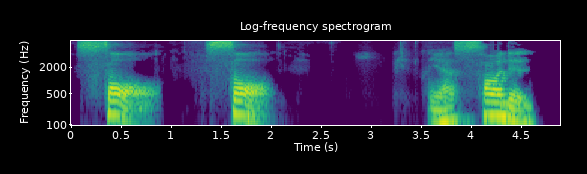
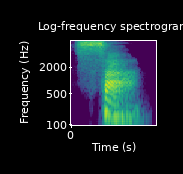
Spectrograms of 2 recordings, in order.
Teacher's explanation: Dengarnya tuh dia lebih tebal daripada sin. Padahal tempat keluarnya sama ya. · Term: sifat isti'la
